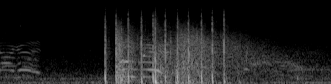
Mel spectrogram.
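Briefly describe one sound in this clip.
Rapid gunfire crackles in short bursts.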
